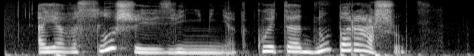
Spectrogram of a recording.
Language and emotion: Russian, angry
